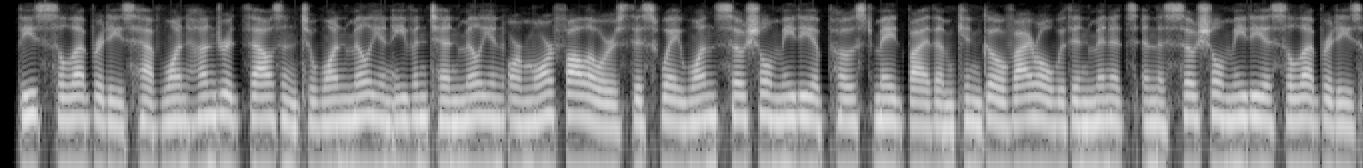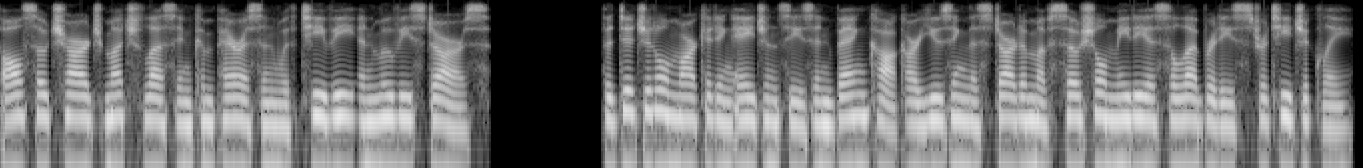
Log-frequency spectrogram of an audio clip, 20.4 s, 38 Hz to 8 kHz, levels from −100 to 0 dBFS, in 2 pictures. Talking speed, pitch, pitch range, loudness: 170 wpm, 175 Hz, 165-190 Hz, -20 LUFS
